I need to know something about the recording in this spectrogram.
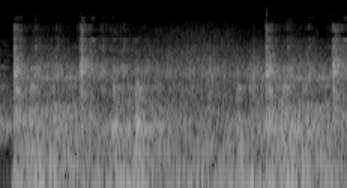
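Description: Faint irregular mechanical clicks and rattles over a steady low hum.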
